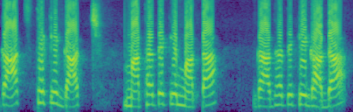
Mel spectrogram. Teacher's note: পদান্ত ব্যঞ্জনের মহাপ্রাণতা লোপ পায়, অর্থাৎ বর্গের দ্বিতীয় ও চতুর্থ বর্ণ যথাক্রমে বর্গের প্রথম ও তৃতীয় বর্ণে পরিণত হয়।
